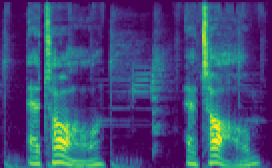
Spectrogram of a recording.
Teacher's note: notice that he pronounces the T here for at as a true T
